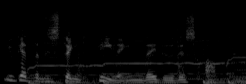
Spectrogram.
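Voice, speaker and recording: A man's voice: medium pitch, very animated, fast talker, loud music behind the voice, lightly acted. A man reading scripted narration as the narrator of a video game.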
